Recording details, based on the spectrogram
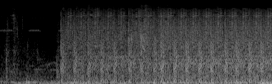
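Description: Rapid automatic gunfire in Fallout 3 erupts after a brief quiet moment, then rattles on loudly and continuously as a sustained burst of overlapping shots.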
